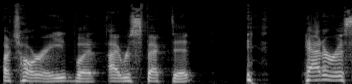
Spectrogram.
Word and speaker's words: Cataris: Cataris is pretty clearly not Cataracts.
